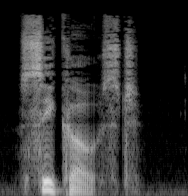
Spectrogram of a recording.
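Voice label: "seacoast", English, British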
